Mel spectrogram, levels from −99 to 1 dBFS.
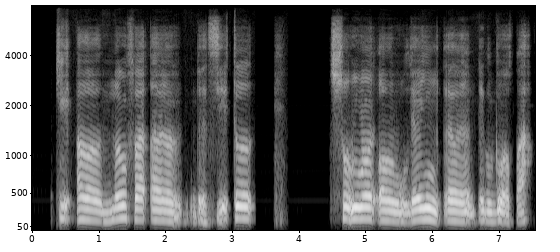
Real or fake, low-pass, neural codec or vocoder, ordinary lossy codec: fake; none; codec, 16 kHz, 1 kbps, FunCodec, trained on Chinese and English, 50 frames a second; none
